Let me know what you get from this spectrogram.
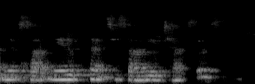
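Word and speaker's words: NPSOT: We have stuff for NIPSOT, we pronounce that NIPSOT, Native Plant Society of Texas.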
